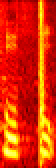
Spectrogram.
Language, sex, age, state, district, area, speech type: Kannada, female, 18-30, Karnataka, Davanagere, rural, read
